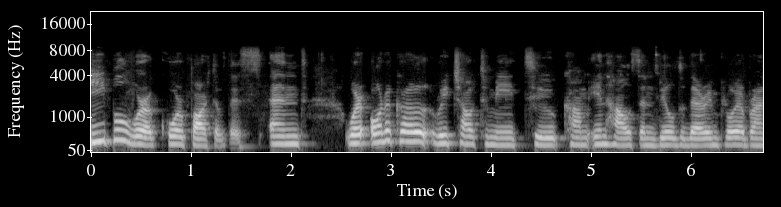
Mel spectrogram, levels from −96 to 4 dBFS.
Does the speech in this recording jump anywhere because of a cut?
no; 0 cuts

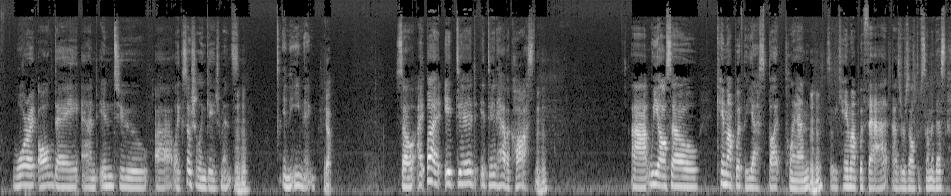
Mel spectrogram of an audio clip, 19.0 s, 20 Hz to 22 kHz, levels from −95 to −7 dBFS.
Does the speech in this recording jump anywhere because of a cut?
yes; 3 cuts; at 8.5 s, 10.7 s, 14.9 s

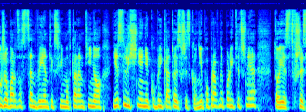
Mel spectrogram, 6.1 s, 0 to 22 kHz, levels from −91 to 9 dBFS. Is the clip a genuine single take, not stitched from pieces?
no; 1 cut; at 3.4 s

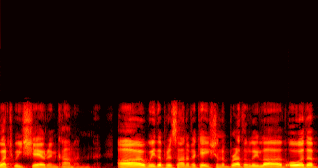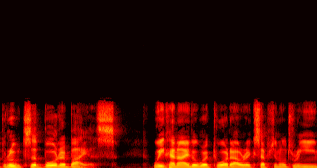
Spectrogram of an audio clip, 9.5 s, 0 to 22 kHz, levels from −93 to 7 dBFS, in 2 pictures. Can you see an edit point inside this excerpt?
no; 0 cuts

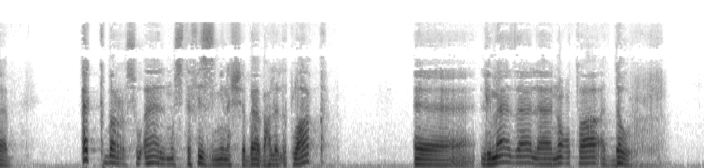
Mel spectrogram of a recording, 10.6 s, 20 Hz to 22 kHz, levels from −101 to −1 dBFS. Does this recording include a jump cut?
no; 0 cuts

